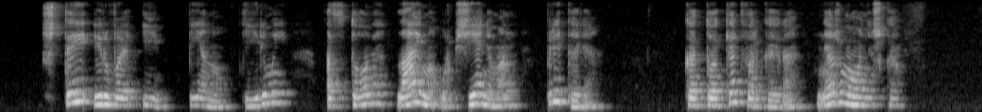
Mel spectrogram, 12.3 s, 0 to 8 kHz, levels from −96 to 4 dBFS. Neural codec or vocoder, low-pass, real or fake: none; 7.2 kHz; real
